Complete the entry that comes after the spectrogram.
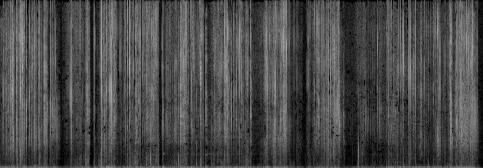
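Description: Long yellow nail tips scratch quickly across the top and sides of a black condenser microphone's rhinestone-studded grille. The result is a dense, continuous rasping and crackling with a strong low rumble, steady throughout with a few brief dips, and bright gritty scratches layered on top.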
